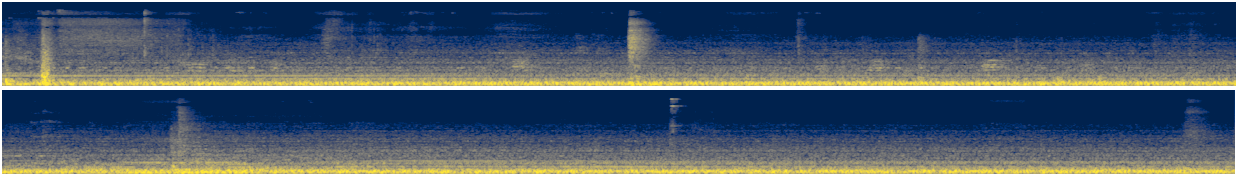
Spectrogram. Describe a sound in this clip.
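A bus engine rumbles steadily from inside the bus.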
